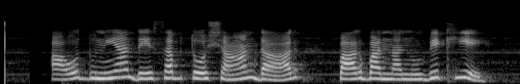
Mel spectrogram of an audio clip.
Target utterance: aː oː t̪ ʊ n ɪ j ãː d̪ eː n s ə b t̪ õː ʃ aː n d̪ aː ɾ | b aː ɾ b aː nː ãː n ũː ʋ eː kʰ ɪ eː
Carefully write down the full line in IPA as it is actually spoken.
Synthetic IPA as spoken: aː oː d̪ ʊ n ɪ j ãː d̪ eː s ə b t̪ õː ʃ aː n d̪ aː ɾ | p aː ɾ b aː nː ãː n ũː ʋ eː kʰ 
